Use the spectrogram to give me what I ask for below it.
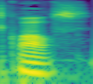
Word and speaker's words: quolls: So let's talk about your research with the quolls. – Okay, so... – And I'm saying it right again. – Yeah, right? – Quolls, yes. Quolls.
